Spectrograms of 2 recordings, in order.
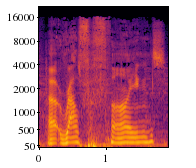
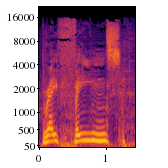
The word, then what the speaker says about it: Ralph Fiennes: Ralph Fiennes. Fiennes. Rafe. It's Rafe, isn't it? It's not even Ralph. It's Rafe. Rafe Fiennes and Tilda Swinton.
